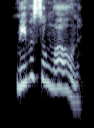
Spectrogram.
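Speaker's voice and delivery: small, very high, begging, pleading voice. Narrator voicing Eddie as he pleads with the big man, tiny pleading voice. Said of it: "Eddie pleaded in a tiny voice".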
